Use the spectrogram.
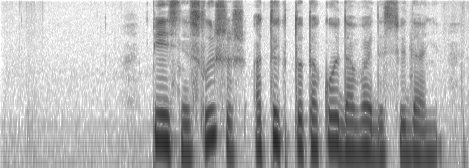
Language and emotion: Russian, neutral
